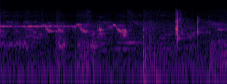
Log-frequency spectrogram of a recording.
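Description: Ducklings give high, thin peeps, several short slurred notes overlapping, with a faint background hiss.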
